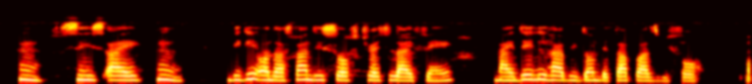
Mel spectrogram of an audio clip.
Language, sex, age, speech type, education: Nigerian Pidgin, female, 15-29, spontaneous, tertiary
